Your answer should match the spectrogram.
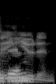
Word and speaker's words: Eiyuden: It's Eiyuden. Yeah, there's no L.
